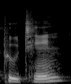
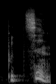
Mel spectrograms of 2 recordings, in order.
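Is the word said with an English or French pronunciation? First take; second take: English; French. First: It is said with an anglicized English pronunciation. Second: It is said with a French pronunciation. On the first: The speaker calls it wrong. "everyone says poutine. That's not how you say it" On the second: The speaker calls it right. "it's poutine. Okay, it's French"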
